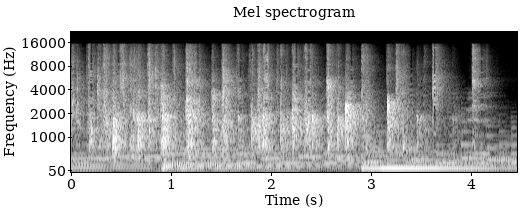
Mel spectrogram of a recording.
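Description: Hand clapping in quick, uneven bursts, loud and steady for several seconds over sustained low musical tones, then tapering off near the end.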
